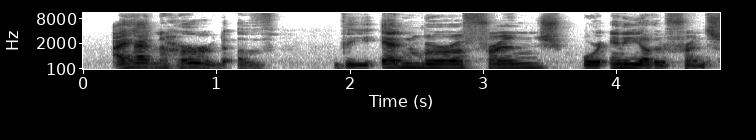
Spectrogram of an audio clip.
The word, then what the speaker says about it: Edinburgh: Again, it's not pronounced like Pittsburgh. It's Edinburgh.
